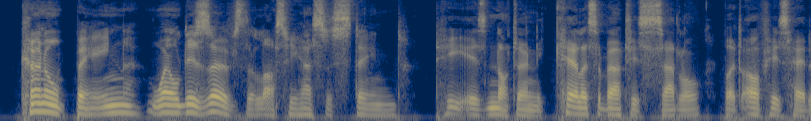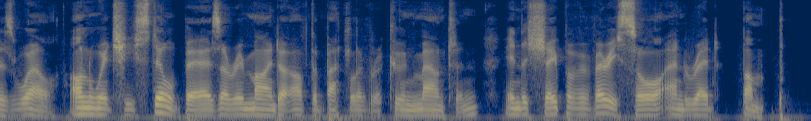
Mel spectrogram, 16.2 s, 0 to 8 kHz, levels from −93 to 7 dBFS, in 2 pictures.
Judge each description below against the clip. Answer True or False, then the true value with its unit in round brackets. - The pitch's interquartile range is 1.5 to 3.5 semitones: True (2.9 semitones)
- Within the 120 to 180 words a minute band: True (170 wpm)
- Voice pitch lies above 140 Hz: False (105 Hz)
